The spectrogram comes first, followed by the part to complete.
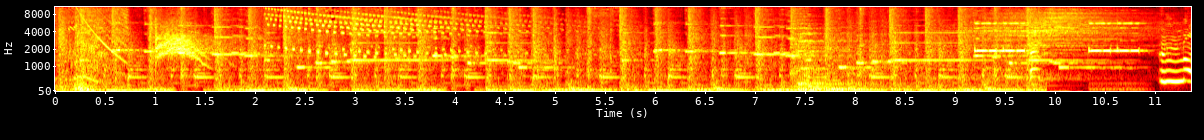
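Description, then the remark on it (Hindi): A phone message notification tone, signalling a message from an investor, plays as a bright, busy electronic melody of chiming tones over a steady low beat, loud, ending with a brief rising chirp. No one speaks. “देखो इन्वेस्टर का मैसेज भी आ गया।”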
